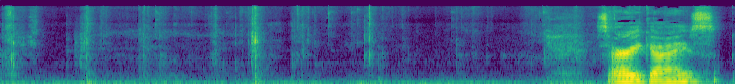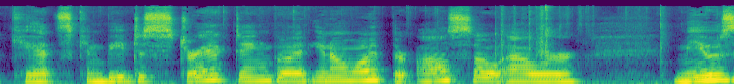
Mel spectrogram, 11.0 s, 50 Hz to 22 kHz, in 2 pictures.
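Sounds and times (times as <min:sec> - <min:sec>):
cards clicking and rustling: 0:00.0 - 0:03.6, 0:08.8 - 0:10.6.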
